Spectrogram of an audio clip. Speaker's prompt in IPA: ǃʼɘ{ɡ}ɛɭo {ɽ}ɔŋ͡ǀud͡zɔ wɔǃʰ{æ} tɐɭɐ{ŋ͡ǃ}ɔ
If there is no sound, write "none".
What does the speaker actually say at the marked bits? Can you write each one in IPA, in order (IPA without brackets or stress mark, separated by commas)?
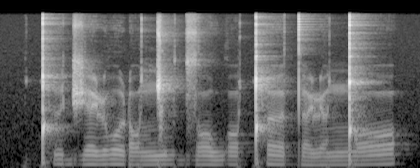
d͡ʒ, ɽ, ɐ, ŋ͡ǃ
